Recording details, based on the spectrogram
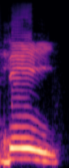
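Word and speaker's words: day: ভালো ছিল সর্বপ্রথম কথা এই ডে উচ্চারণটাই ডে নয় এটা হবে ডেই কি হবে ডেই ডেই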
